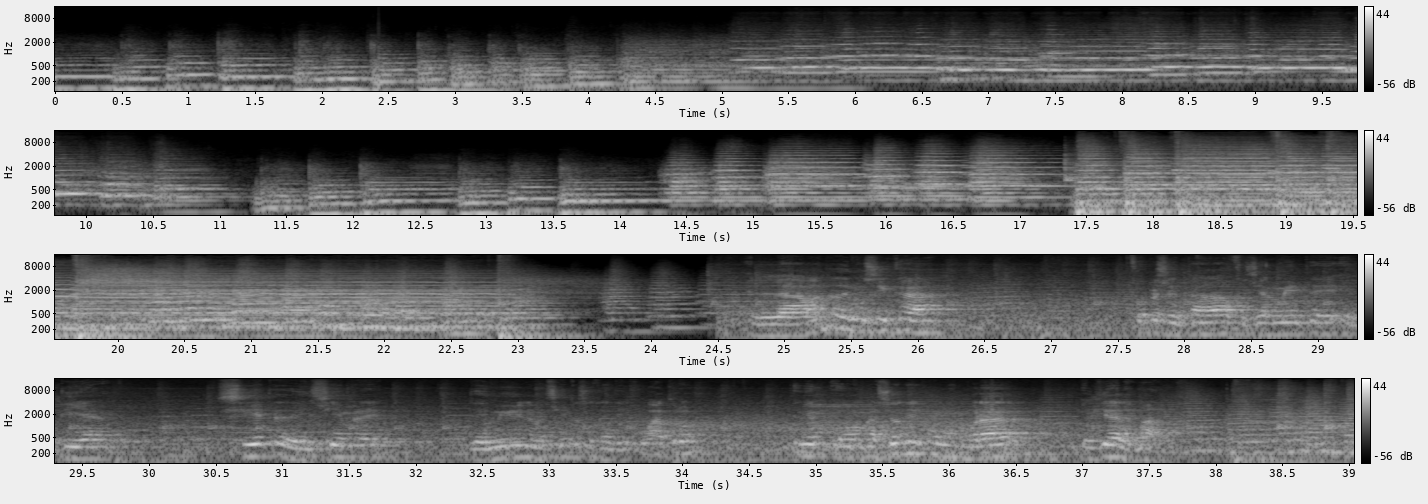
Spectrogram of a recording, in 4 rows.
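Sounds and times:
concert band playing: 16.6s - 39.0s.

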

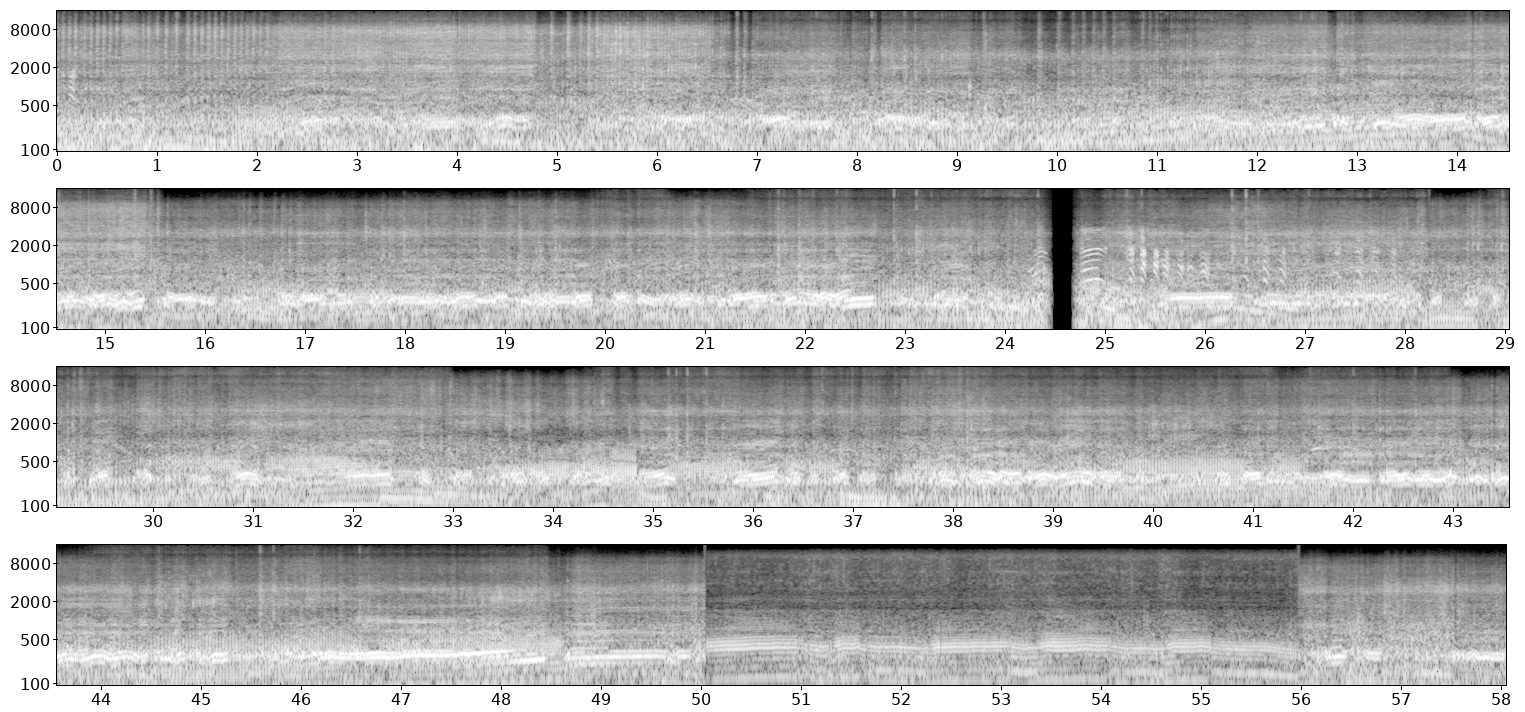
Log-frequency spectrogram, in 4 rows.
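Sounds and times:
dirt bike engine: 0.0s - 58.0s.

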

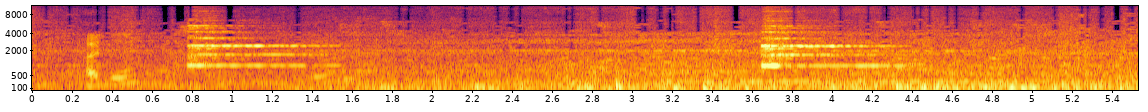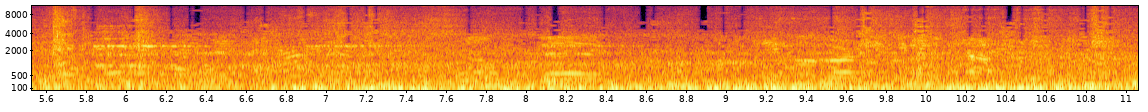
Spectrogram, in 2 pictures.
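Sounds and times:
tram warning bell: 0.0s - 7.9s
tram rumbling past: 0.0s - 11.0s.

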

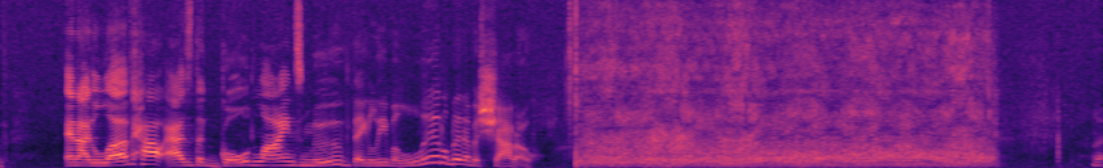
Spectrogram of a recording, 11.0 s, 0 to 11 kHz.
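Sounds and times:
gas torch flame hissing: 5.6s - 10.2s.

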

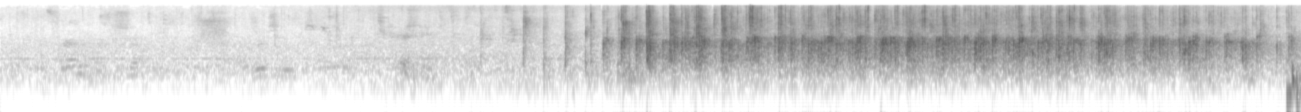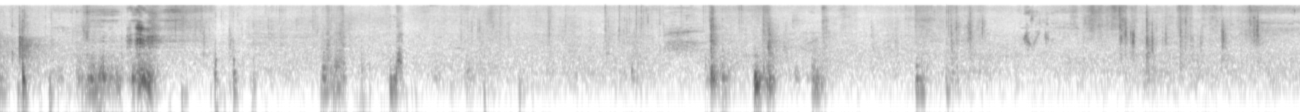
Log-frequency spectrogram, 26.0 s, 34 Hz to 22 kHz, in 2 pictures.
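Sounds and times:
audience applauding: 5.2s - 14.0s.

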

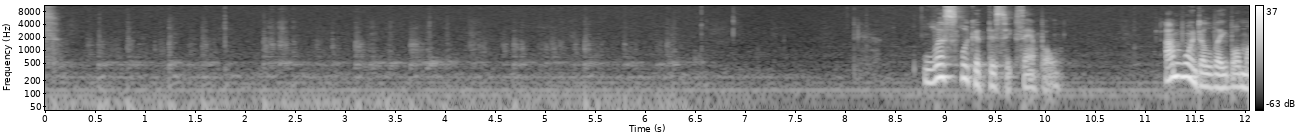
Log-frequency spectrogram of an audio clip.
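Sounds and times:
faint low hum: 0.0s - 12.0s
marker pen scratching on paper: 0.1s - 6.7s.

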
